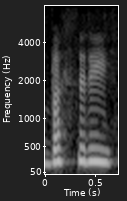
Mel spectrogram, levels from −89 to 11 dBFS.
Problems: constant background noise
